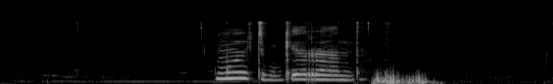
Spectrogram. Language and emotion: Russian, sad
